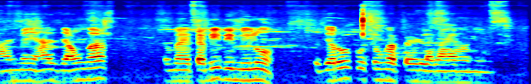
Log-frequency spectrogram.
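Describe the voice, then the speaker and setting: A man talks at a medium pitch while noticeable background noise carries on behind him. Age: 60s. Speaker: retiring school principal. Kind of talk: farewell speech to students.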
